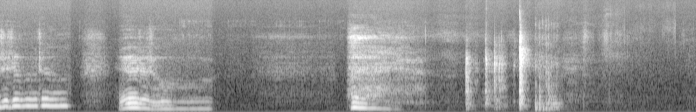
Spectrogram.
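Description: A man singing wordless "la" notes in three short phrases, each held and sliding in pitch, the last one falling and breathy. Near the end come a few sharp clicks and rustles.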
